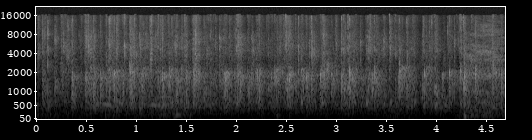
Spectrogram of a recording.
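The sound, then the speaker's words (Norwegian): Steady, sustained applause from an audience for a panel speaker being introduced, an associate professor at the University of Oslo, with dense overlapping clapping filling the whole stretch at an even loudness and no voices heard. “Gi henne en applaus.”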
